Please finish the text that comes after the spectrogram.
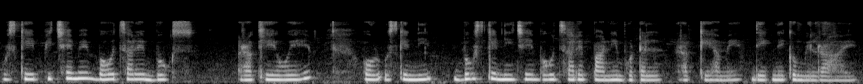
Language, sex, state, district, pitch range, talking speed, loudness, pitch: Hindi, female, Arunachal Pradesh, Papum Pare, 210-235 Hz, 180 wpm, -15 LUFS, 220 Hz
